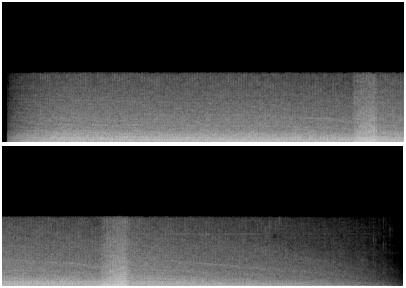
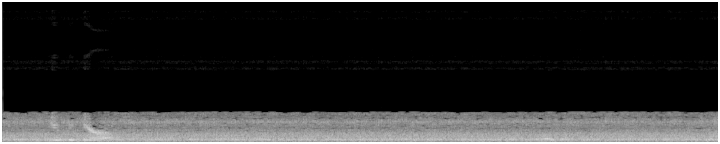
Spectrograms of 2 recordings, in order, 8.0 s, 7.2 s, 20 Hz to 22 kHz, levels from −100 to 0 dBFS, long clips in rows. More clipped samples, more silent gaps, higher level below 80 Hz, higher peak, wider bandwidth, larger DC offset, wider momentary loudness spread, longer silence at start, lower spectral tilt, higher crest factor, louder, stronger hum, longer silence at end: neither; neither; first, -42 dBFS vs -52 dBFS; about the same, -8 dBFS vs -6 dBFS; first, 11.5 kHz vs 5 kHz; neither; first, 14 LU vs 5 LU; about the same, 0.05 s vs 0 s; second, -5.5 dB/octave vs -8.5 dB/octave; about the same, 20 dB vs 18 dB; second, -27 LUFS vs -24 LUFS; neither; first, 0.4 s vs 0 s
